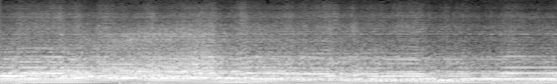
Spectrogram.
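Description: Electronic progressive house music from a DJ mix: sustained synth tones with a rushing noise sweep that swells during the first second or two, then fades.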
